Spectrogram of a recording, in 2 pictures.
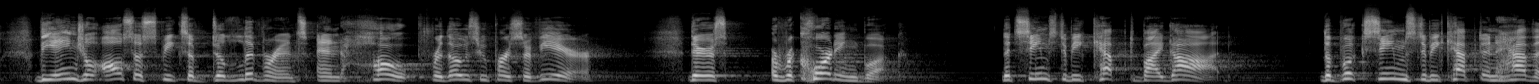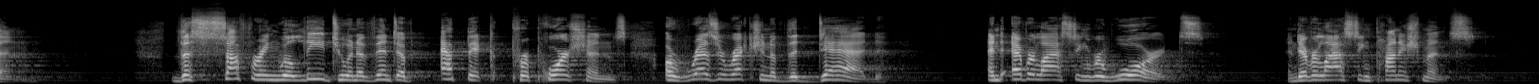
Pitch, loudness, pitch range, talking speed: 210 Hz, -21 LUFS, 180-225 Hz, 100 wpm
